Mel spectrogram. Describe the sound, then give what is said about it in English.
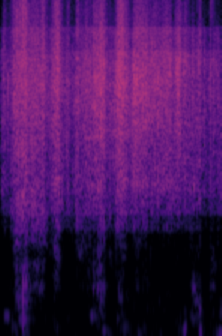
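A mailed gift is unwrapped: quiet, continuous crinkling, rustling and tearing of wrapping, with irregular small crackles throughout. “she said I can't open it until now. So I've been pretty excited to see what this is. It feels a little bit weird. You can hear me unwrapping it.”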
